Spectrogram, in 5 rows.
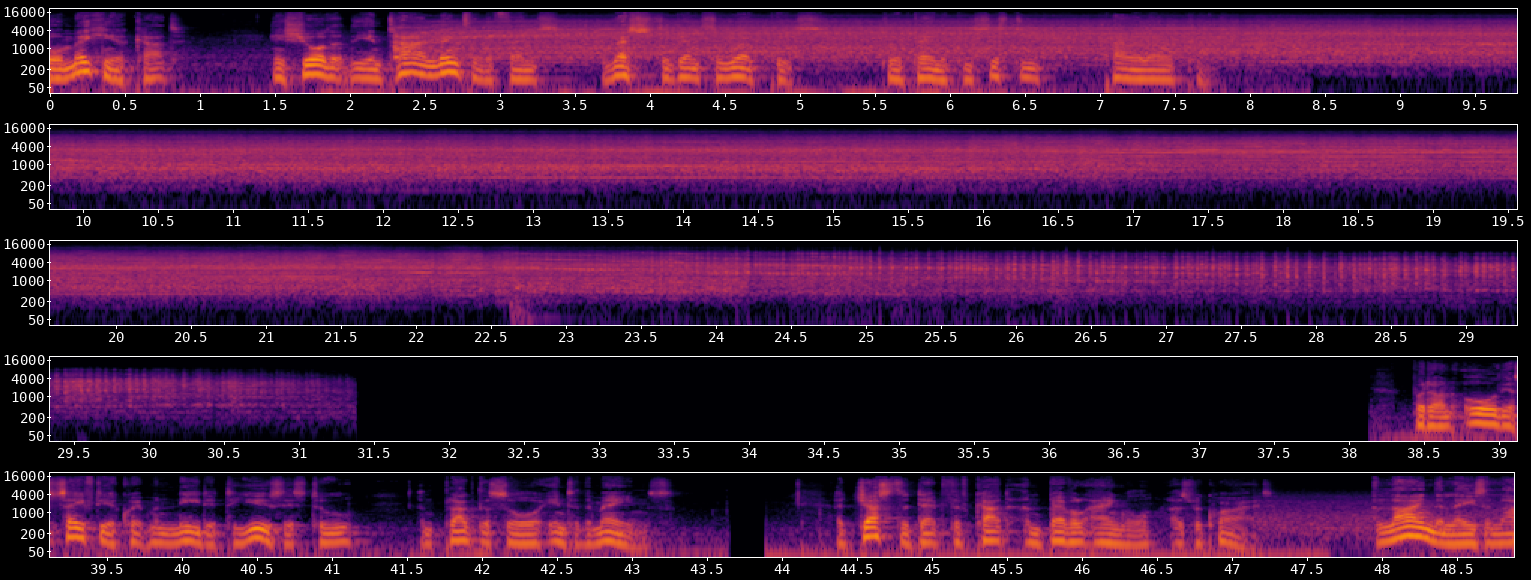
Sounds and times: Power tool: 0:02.3 - 0:31.4, 0:47.2 - 0:48.8.

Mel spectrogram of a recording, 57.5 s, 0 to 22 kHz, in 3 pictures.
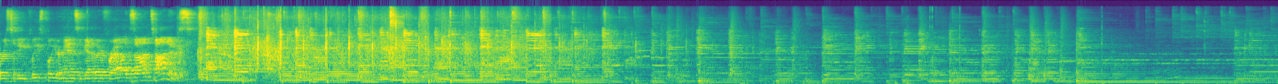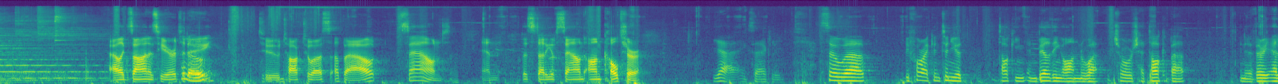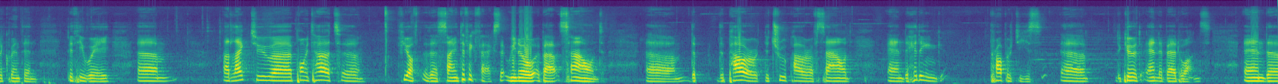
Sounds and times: Speech: 0:00.0 - 0:03.0, 0:20.8 - 0:22.4, 0:23.1 - 0:28.8, 0:29.9 - 0:30.9, 0:31.5 - 0:37.0, 0:37.8 - 0:41.0, 0:41.7 - 0:47.4, 0:48.0 - 0:51.1, 0:51.7 - 0:52.6, 0:53.2 - 0:57.5.

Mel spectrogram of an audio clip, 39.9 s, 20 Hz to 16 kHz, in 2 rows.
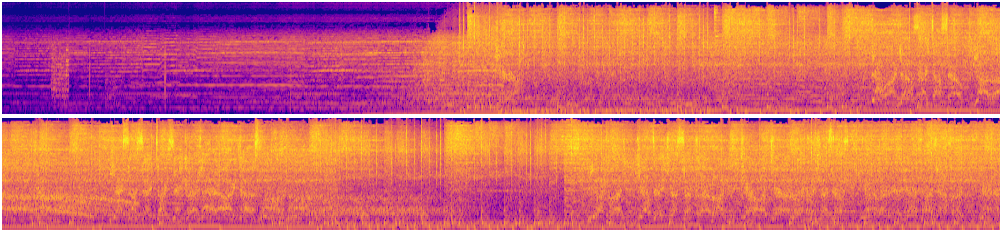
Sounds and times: Music: 0:00.0 - 0:39.9.

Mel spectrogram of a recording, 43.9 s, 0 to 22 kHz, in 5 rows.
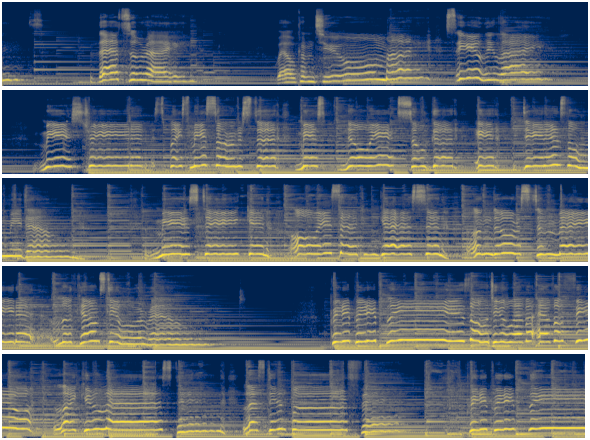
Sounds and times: Female singing: 0:00.0 - 0:00.5, 0:01.3 - 0:03.0, 0:04.1 - 0:08.3, 0:09.3 - 0:18.8, 0:19.7 - 0:29.6, 0:31.3 - 0:41.3, 0:42.1 - 0:43.9
Music: 0:00.0 - 0:43.9.

